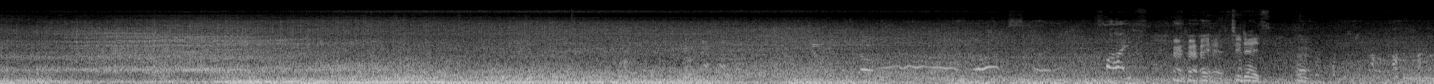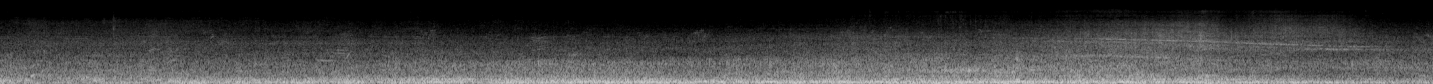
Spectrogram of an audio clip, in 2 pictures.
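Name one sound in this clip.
Traffic and a crowd murmur in the open street.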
